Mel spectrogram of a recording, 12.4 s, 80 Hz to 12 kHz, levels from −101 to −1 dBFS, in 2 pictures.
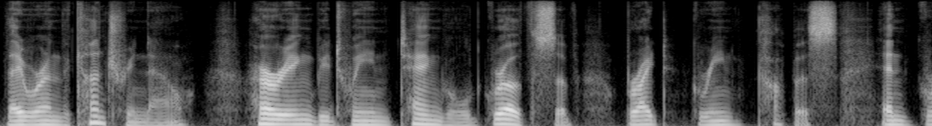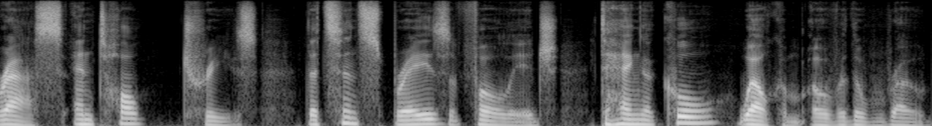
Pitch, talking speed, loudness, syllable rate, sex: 115 Hz, 155 wpm, -21 LUFS, 4.3 syllables/s, male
